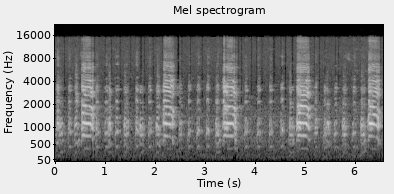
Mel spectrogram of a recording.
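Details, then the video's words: A hen from a neighbour's farmyard sings a run of five strident, nasal squawks roughly every one and a half seconds, each separated by quick murmured clucks. "Chicken Hen Sound Effect"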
